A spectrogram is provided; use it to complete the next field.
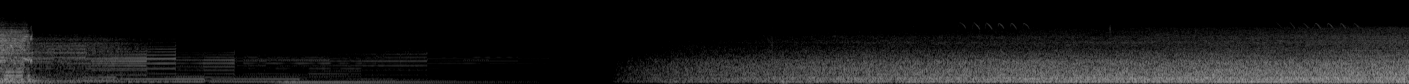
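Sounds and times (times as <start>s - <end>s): outdoor background noise: 6.1s - 14.0s
diesel locomotive engine: 6.2s - 14.0s.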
